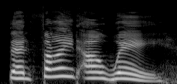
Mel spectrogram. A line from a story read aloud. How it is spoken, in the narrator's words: shouted the mouse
